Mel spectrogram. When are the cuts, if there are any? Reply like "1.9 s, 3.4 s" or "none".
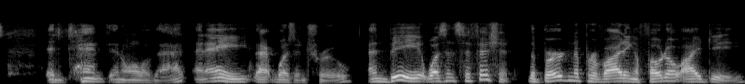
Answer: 1.9 s, 3.5 s, 5.1 s, 6.4 s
